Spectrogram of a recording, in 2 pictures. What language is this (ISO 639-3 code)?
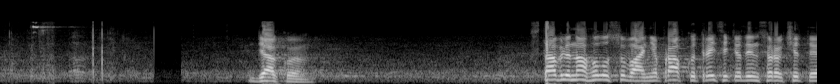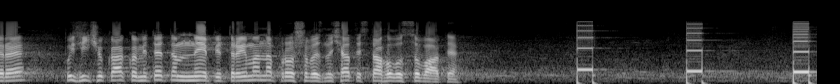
ukr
